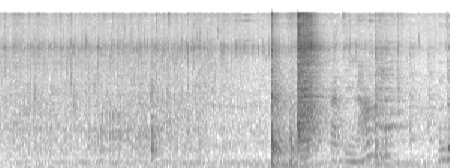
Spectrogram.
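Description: Metal cookware clanking: a loud clank a little past the middle, a second one just after, then lighter knocks and scrapes, over a low steady hum.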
